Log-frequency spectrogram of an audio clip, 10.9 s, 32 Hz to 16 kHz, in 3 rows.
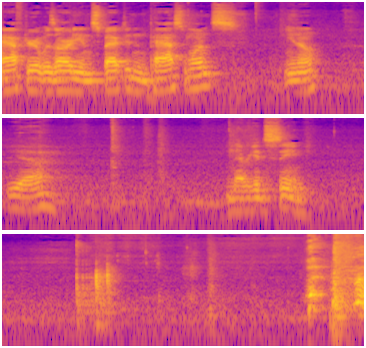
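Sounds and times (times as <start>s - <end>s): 
speech: 0.0s - 4.2s, 5.8s - 6.8s
person sneezing: 10.2s - 10.8s.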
